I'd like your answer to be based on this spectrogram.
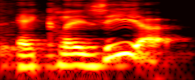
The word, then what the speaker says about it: ecclesia: She would shout, no, no, no, no, it's ecclesia. Every time I pronounced the Greek word, she shouted out. It was great fun. So it's ecclesia.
